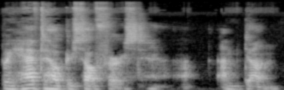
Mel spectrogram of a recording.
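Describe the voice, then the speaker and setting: A man's voice: medium pitch, fairly even intonation, moderate pace, creaky, fairly bright tone. A man playing a concerned, frustrated doctor in an audio drama, speaking in an earnest, pressing way. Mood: earnest, worried.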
